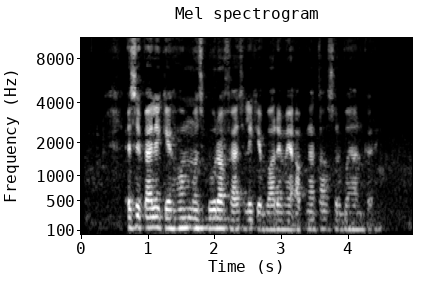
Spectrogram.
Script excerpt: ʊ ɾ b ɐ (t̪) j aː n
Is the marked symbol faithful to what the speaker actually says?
no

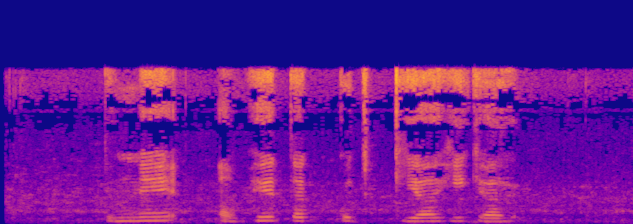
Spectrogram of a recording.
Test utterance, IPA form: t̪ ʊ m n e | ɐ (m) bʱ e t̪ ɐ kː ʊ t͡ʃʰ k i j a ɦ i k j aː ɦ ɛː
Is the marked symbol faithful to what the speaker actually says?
no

